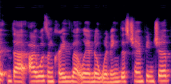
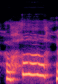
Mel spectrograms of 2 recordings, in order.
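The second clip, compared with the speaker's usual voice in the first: a squeaky, very high "ha ha" giggle; high-pitched Lando laugh. Retold or imitated. Imitating Lando's giggle on the radio, very high squeak. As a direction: mimic his laugh way up in a squeal. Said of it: "really high pitched".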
